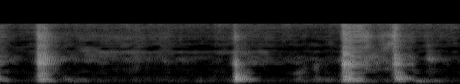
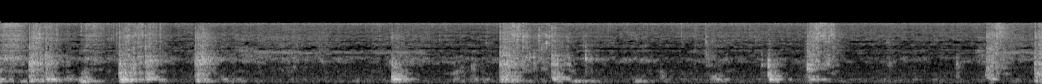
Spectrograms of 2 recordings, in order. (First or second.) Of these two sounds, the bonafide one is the second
